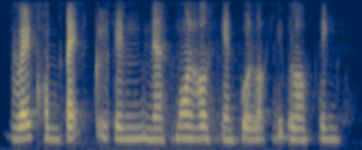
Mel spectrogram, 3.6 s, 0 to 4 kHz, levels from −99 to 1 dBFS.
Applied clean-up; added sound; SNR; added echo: neural mask model DeepFilterNet 3.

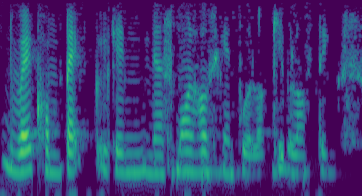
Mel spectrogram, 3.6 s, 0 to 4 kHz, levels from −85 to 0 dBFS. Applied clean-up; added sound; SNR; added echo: classical method spectral subtraction.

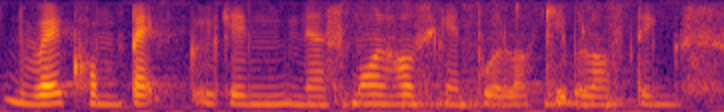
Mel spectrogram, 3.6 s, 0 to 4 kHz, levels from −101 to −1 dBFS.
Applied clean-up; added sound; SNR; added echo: none; Snare drum; 14 dB; none.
